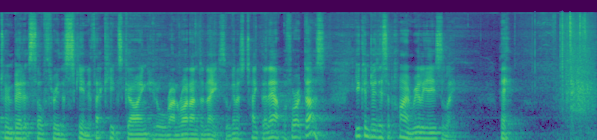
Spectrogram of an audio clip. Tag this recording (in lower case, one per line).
speech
